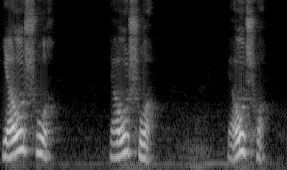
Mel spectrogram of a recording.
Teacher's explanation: Alors, nous avons Yé, ou Ya, Yao, Shua. Alors le Aïn final, c'est pas vraiment un A comme on peut le prononcer A, c'est un A plutôt qui sort du fond de la gorge.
